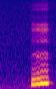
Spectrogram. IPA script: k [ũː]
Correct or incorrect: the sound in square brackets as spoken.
incorrect: ũ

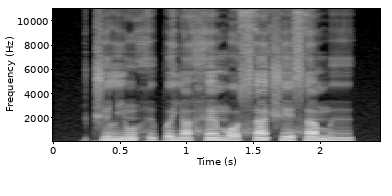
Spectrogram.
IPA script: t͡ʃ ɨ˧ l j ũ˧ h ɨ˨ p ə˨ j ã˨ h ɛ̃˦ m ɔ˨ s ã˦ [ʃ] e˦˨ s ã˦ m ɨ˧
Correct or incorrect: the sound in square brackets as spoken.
correct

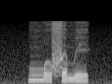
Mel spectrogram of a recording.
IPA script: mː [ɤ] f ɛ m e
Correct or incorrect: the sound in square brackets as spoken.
correct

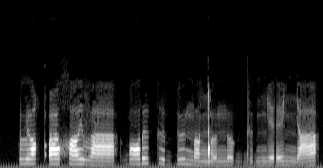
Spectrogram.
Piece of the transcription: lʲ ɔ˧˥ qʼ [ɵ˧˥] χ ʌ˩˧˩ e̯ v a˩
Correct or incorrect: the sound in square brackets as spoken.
correct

